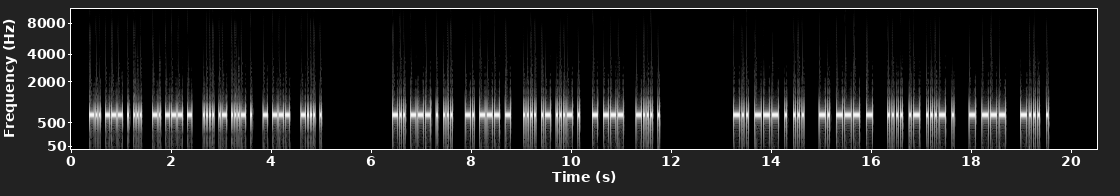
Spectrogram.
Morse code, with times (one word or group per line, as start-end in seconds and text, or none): 0.4-1.4 DOES
1.6-2.4 NOT
2.6-3.6 HAVE
3.8-4.4 TO
4.6-5.0 BE
6.4-7.6 DOES
7.9-8.8 NOT
9.0-10.2 HAVE
10.4-11.0 TO
11.3-11.8 BE
13.2-14.7 DOES
15.0-16.0 NOT
16.3-17.7 HAVE
18.0-18.7 TO
19.0-19.5 BE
